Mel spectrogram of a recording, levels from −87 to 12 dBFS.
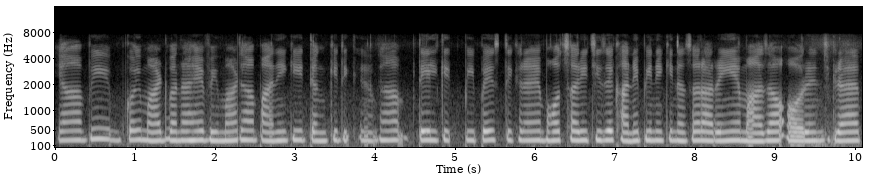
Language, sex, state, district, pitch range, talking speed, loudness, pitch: Kumaoni, female, Uttarakhand, Tehri Garhwal, 225-240 Hz, 200 wpm, -15 LUFS, 235 Hz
